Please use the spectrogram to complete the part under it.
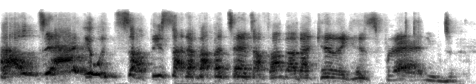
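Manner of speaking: abrupt, very high, outraged furious scream. Voicing Puff the potato farmer charging after his friend is slain: screaming in character. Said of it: "and screams".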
